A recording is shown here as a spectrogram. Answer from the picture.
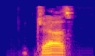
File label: "jazz", English; nouns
